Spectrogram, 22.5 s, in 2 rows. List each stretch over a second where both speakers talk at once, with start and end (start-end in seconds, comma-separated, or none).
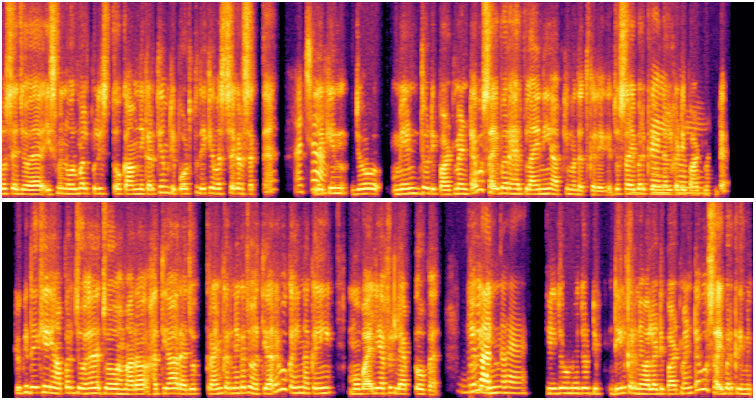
9.4-10.7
